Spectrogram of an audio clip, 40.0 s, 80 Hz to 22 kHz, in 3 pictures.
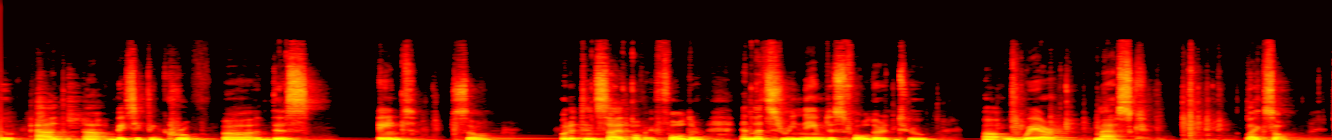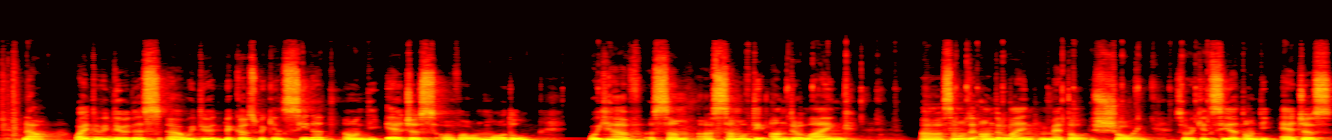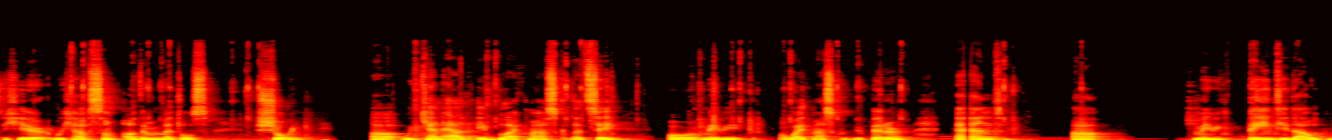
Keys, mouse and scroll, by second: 2.9 click, 4.4 ctrl+g, 5.9 click, 6.3 click, 7.6 click, 9.8-12.8 typing, 13.4 Return, 16.0-16.4 scroll up 1, 16.4 middle click, 16.9-17.4 scroll down 1, 17.5-18.4 scroll down 1, 19.0 middle click, 19.7-20.1 scroll up 1, 21.3 alt+right click, 21.7 alt+click, 22.0 alt+middle click, 22.3 alt+click, 23.0 alt+right click, 23.2 alt+click, 23.9 alt+middle click, 24.1 alt+click, 24.8 alt+right click, 25.1 alt+click, 27.4 alt+right click, 27.7 alt+click, 28.4 alt+click, 29.2 alt+right click, 30.9 click, 31.6 click, 32.3 alt+right click, 33.7 ctrl+z, 34.0 click, 34.6 click, 35.1 alt+right click, 35.7 ctrl+right click, 37.5 click.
